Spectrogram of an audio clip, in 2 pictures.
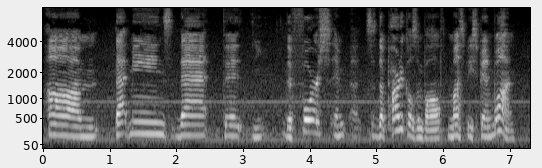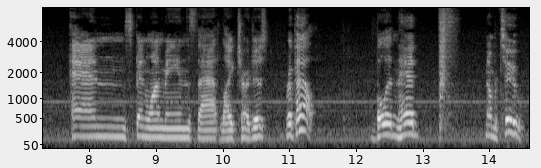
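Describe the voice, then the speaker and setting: A man giving a dramatic explanatory reading as a presenter, halting and hesitant, with emphatic turns. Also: sits high, a little hiss or hum, poor audio. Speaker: amateur physicist presenting his blog. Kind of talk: dramatic reading of a physics blog, explanatory talk.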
